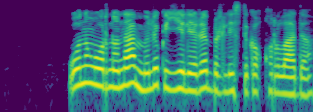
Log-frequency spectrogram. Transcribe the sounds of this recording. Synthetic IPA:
wʔo̞nəɴwo̞ɾnənɑmʏlɪkʲɪje̞le̞ɾɪbɪɾle̞st̪ɪɡʲɪqʰʊɾəlˠɑd̪ə

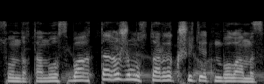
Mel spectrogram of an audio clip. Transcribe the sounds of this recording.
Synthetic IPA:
so̞nd̪əq̚t̪ɑnwo̞səbɑʁət̪ːɑʁəʒʊməst̪ɑɾd̪əkʲʰʏ̥ʃe̞t̪e̞t̪ɪnbo̞lˠɑməz

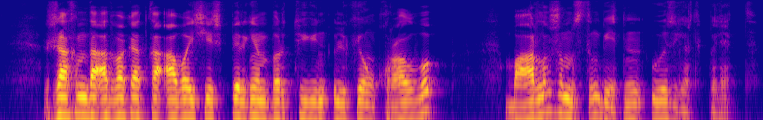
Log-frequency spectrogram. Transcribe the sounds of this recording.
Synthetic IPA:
ʒɑqənd̪ɑɑd̪vokɑt̪̚qɑʔɑβɑjʃe̞ʃɪ̥p̚be̞ɾɡʲe̞nbɪɾt̪ʰʏjɪnʏlkʲʰe̞ɴqʰʊɾɑlˠbop̚ | bɑɾlˠəqʒʊməst̪əɴbe̞t̪ɪnwɵzɡʲe̞ɾt̪ɪk̚kʲele̞̰d̪̥

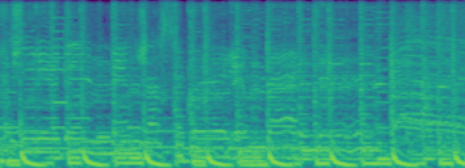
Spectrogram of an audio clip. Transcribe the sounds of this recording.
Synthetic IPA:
ʃiɾed̪enmenʒɑqsəkʲʰɵɾɾɾembæɾd̪e

